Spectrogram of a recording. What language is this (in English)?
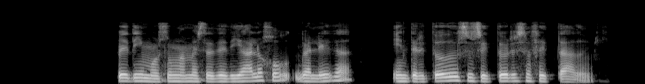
Galician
